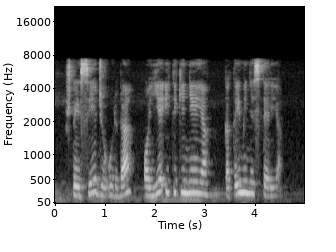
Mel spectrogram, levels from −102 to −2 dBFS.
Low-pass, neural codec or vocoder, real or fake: 7.2 kHz; none; real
